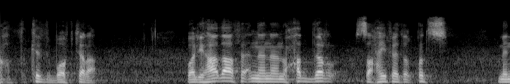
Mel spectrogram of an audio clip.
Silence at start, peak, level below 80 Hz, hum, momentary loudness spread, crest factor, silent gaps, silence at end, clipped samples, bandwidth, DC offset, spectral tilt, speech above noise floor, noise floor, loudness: 0 s; 0 dBFS; -54 dBFS; none; 10 LU; 20 dB; none; 0 s; under 0.1%; 10 kHz; under 0.1%; -5 dB/octave; 25 dB; -44 dBFS; -20 LUFS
